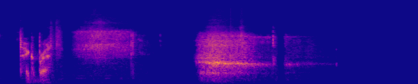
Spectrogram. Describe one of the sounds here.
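A man exhales loudly through pursed lips.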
